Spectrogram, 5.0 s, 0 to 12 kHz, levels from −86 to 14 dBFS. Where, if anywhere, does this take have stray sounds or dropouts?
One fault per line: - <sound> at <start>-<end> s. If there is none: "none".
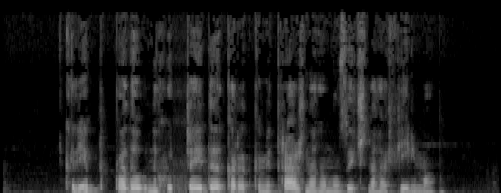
- dropout at 1.7-1.9 s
